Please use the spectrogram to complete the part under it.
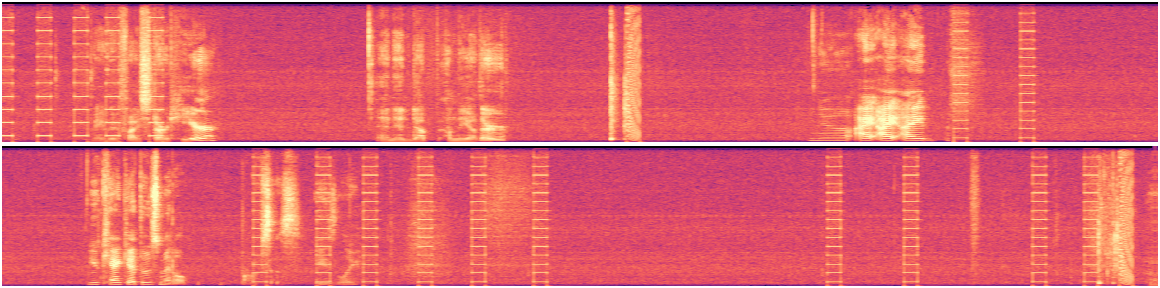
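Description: Short electronic beeps sound from a video game.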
